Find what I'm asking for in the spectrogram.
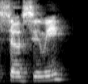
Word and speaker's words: Sosumi: They had one that was spelled S-O-S-U-M-I, which phonetically is so sue me.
